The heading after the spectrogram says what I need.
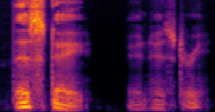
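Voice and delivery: deep, hushed documentary narrator; low, grave history-show intro, fading away; Smithsonian voice. Acted. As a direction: drop low and soft like a museum film narrator. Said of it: "let me add in my Smithsonian voice".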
